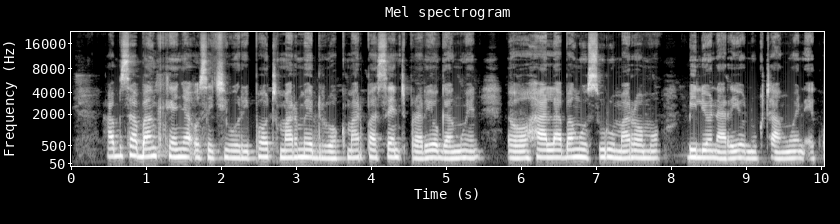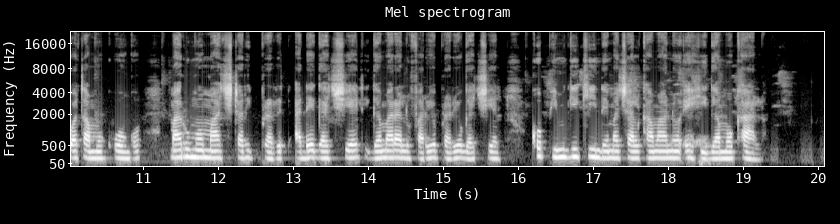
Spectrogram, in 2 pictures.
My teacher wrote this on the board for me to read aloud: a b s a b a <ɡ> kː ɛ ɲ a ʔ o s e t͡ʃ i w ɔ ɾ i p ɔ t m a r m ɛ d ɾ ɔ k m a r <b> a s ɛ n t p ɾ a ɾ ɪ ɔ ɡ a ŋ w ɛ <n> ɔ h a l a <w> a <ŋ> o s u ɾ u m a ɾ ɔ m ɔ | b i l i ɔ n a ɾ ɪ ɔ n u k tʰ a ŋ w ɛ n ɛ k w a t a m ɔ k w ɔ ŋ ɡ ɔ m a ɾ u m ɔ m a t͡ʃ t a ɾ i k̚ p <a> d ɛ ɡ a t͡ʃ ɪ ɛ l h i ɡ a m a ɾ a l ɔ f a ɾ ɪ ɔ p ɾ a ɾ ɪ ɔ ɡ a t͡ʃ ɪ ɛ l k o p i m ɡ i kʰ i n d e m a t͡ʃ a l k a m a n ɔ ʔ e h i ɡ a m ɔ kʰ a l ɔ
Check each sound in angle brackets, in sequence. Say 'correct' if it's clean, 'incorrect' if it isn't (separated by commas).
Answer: incorrect, incorrect, correct, incorrect, correct, correct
